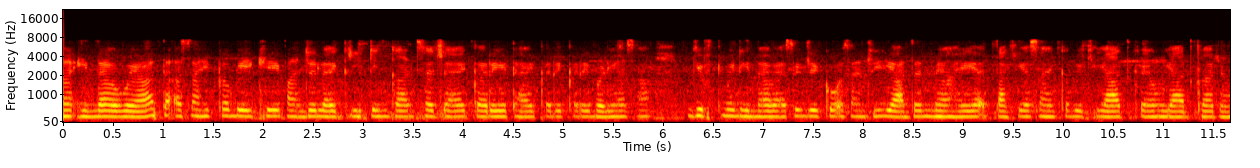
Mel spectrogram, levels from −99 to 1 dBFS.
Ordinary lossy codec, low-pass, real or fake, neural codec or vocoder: none; 7.2 kHz; fake; vocoder, 22.05 kHz, 80 mel bands, HiFi-GAN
